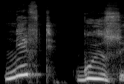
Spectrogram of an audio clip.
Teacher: F X T S t şiti ilə bitən sözlər. Bunlarda samitlə başlayan şəkilçi və ya söz gəldikdə t hərfi tələffüz olunmur.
